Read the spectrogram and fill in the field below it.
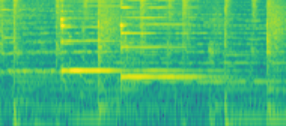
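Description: A chiming doorbell rings at a room door in the video game Hundred Line Last Defense Academy, tonal notes sustaining over soft game background sounds, with no one talking.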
